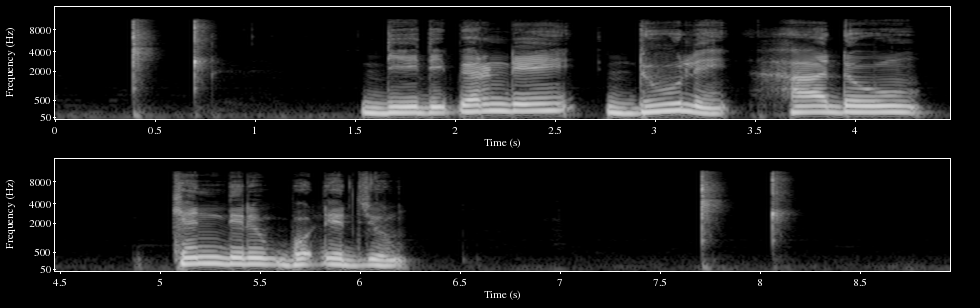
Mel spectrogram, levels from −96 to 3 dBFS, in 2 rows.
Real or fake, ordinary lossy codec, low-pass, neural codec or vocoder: real; none; 10.8 kHz; none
